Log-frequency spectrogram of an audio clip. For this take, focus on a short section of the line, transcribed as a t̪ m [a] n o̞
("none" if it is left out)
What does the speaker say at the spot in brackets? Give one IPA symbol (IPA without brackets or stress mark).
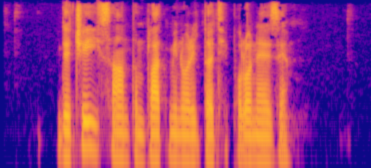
i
